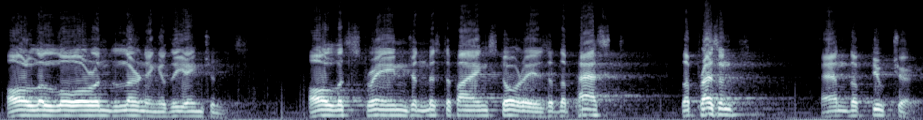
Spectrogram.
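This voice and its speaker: An actor playing a solemn announcer of a 1940s radio mystery show, speaking in a grandiose, measured, portentous way. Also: male voice, medium pitch, steady tone, natural voice. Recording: old radio recording, long reverb.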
